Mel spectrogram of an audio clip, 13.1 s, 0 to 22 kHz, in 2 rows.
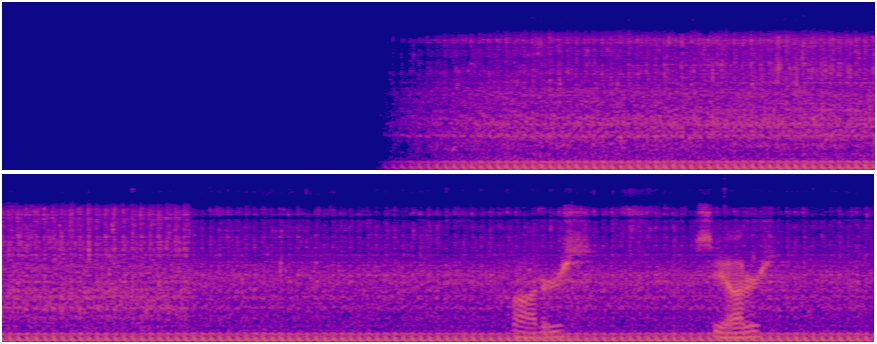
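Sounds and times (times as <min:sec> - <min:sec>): boat engine throbbing: 0:02.8 - 0:13.0.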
